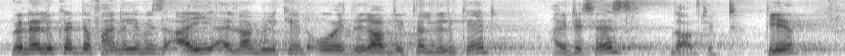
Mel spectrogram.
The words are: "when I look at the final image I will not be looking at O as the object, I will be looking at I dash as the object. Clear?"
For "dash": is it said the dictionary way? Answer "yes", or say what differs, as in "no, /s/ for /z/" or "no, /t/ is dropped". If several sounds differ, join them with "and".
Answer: no, /s/ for /ʃ/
